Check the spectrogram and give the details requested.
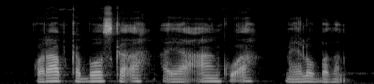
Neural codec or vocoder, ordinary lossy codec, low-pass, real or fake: none; none; 19.8 kHz; real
